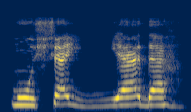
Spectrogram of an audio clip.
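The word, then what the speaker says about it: مشيدة: Jadi huruf ya yang bertasdid dan waw yang bertasdid itu cara membacanya dengan meninggikan nadanya. Jadi musyayyadah gitu ya.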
